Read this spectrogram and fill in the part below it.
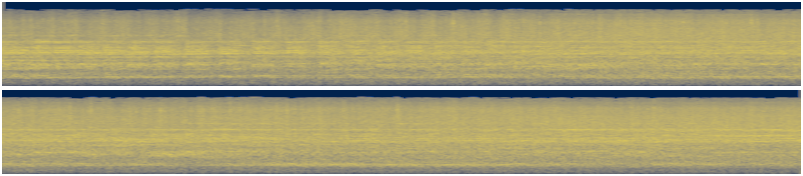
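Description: A model train rumbles and clatters steadily along its tracks.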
